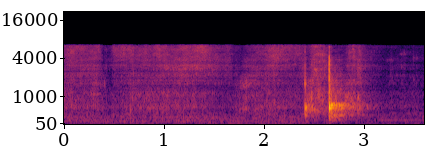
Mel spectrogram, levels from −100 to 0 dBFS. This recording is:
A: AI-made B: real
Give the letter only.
A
